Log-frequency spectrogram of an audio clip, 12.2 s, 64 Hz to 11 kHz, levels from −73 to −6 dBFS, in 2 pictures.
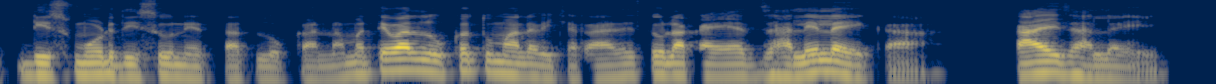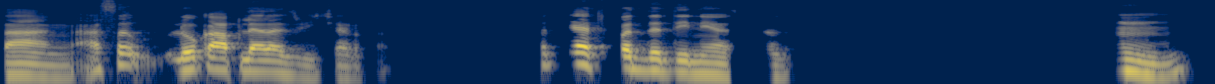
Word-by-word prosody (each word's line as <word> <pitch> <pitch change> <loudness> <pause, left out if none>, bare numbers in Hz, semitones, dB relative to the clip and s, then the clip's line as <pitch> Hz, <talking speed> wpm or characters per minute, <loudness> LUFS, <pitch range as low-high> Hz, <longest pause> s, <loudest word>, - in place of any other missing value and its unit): डिसमोड 115 0 -1
दिसून 110 0 -4
येतात 95 -1 -7
लोकांना. 95 +1 -9
मग 120 +2 -4
तेव्हा 150 +1 +9
लोकं 140 -2 -1
तुम्हाला 120 -4 -1
विचारतात. 100 -1 -7
"अरे 110 +2 -6
तुला 115 -1 +2
काय 110 0 -2
झालेलं 110 +5 +2
आहे 110 -5 +1
का? 100 - -8 0.5
काय 125 +2 +6
झालंय 100 -4 -5 0.4
सांग?" 110 -4 0
असं 210 -1 -2 0.2
लोकं 155 +2 +5
आपल्यालाच 140 -5 +3
विचारतात" 100 -1 -13 0.8
मग 205 - -9
त्याच 215 -2 +6
पद्धतीने 145 -7 +2
असतात. 105 -2 -7 1.7
हं. 130 -2 -1
115 Hz, 135 wpm, -25 LUFS, 105-135 Hz, 1.7 s, तेव्हा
